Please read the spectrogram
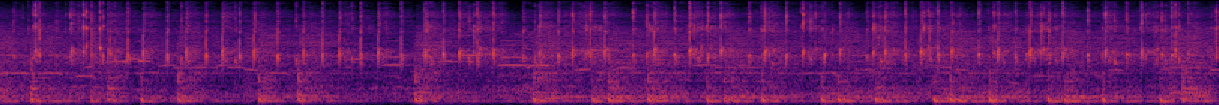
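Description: Many castanets clicking in quick, dense runs over lively traditional folk dance music.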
